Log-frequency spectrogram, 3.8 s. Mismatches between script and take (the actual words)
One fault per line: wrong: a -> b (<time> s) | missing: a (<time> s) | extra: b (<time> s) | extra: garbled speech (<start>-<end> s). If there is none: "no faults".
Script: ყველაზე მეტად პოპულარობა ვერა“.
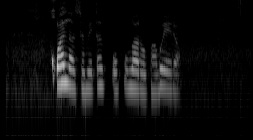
no faults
